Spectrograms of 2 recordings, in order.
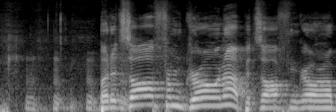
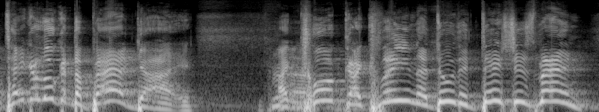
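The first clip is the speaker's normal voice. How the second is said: Scarface mom; 10 semitones higher than usual. Retold or imitated. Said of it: "She was like Scarface".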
